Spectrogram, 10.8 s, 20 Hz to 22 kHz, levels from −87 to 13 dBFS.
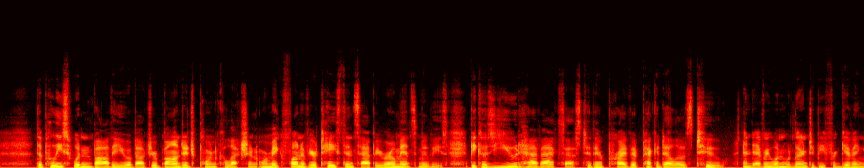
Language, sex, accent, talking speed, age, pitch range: English, female, American, 200 wpm, 40-59, 110-175 Hz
